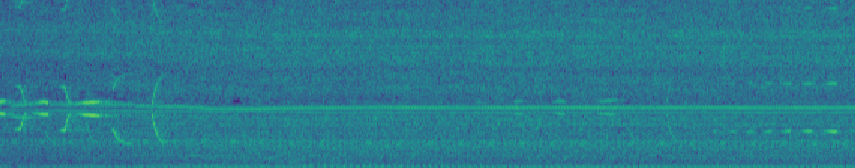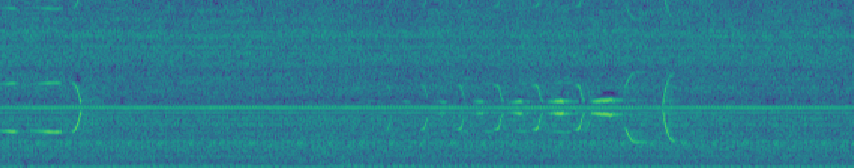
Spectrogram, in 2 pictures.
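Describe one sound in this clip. A steam locomotive idles with a low, steady rumble.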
